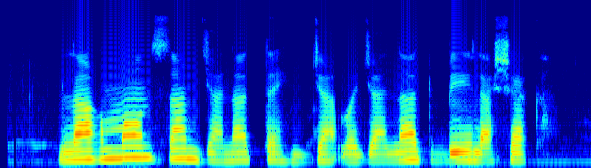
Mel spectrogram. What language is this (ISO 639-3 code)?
pus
